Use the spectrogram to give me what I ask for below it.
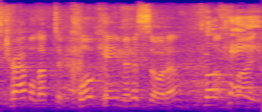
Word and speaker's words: Cloquet: Cloquet, that's how you pronounce it. Okay. Yeah, it doesn't look like that. It looks like Cloquet, but it's Cloquet. I only know that because I've got family that lives about 10 miles away. So. Well, it'd be like croquet.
